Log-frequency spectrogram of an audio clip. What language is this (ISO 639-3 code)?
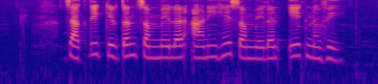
mar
